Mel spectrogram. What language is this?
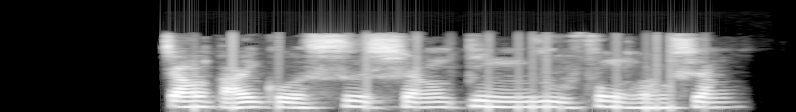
Chinese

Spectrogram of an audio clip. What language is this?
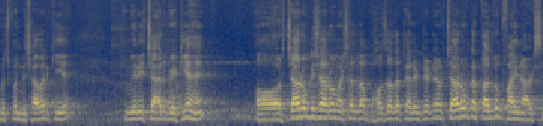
Hindi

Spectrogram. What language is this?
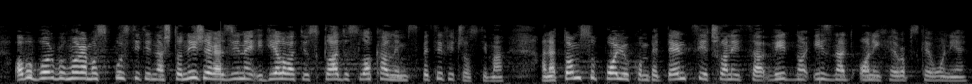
Croatian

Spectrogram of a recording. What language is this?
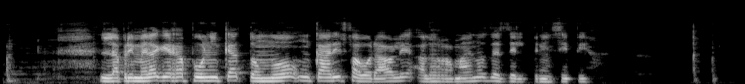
Spanish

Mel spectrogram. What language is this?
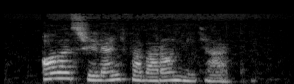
Persian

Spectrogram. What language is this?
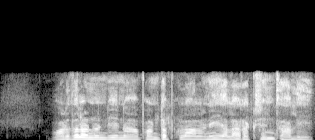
Telugu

